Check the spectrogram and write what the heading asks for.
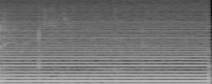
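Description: Steady electrical mains hum from a sound system: a low, buzzy drone made of many evenly spaced overtones.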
